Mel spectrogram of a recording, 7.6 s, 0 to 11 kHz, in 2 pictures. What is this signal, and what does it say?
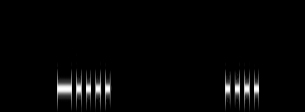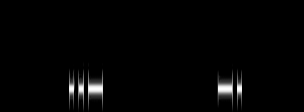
Morse code, heard as a keyed tone, about 20 wpm, spaced as for 5 wpm, 700 Hz. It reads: 6HUN
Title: USA Call Signs - 8x Character Spacing - 20wpm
